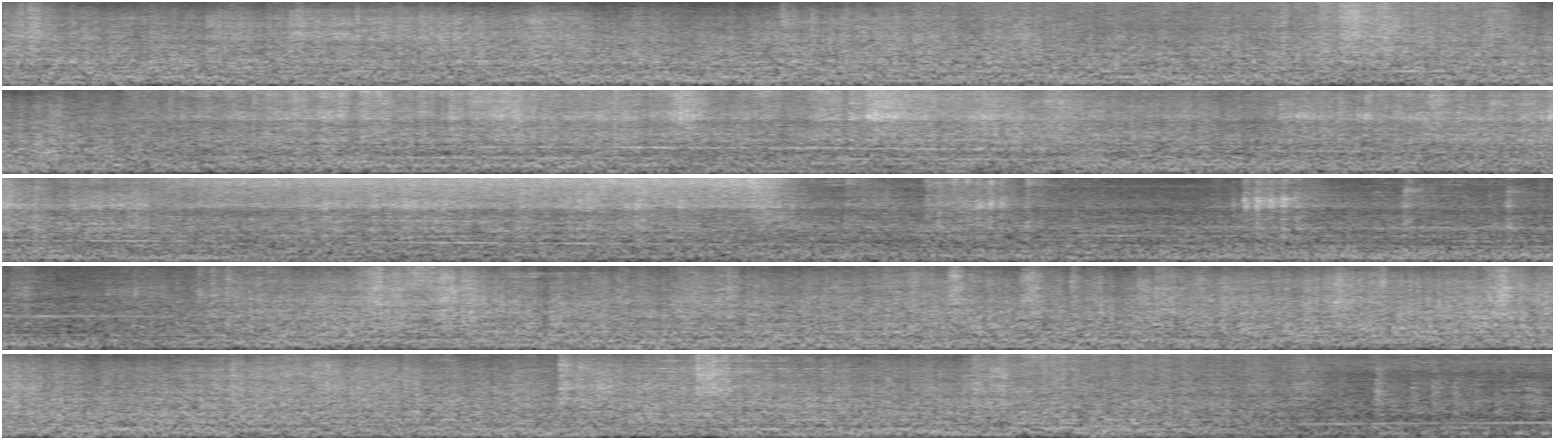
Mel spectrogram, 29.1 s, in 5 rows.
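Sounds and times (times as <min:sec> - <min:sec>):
wheel-on-rail noise: 0:00.0 - 0:29.0.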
